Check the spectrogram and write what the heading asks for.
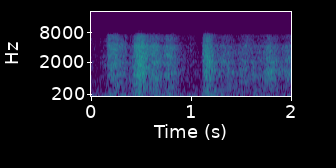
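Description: Plastic shopping bag rustling and crinkling in a few short bursts as it is handled.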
